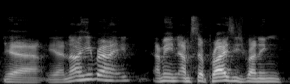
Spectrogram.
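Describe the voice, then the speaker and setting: A man's voice: fairly high pitch, animated, normal speed, sharp tone. A man hosting a watchalong, giving casual live sports commentary. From Jamaica.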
